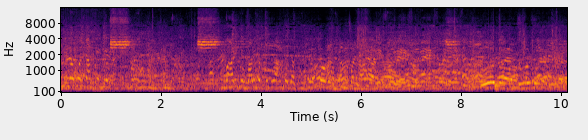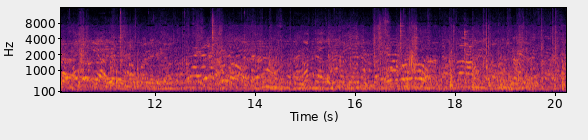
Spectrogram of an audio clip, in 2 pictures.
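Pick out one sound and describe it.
A busy crowd of men and women chatter all around, outdoors.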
